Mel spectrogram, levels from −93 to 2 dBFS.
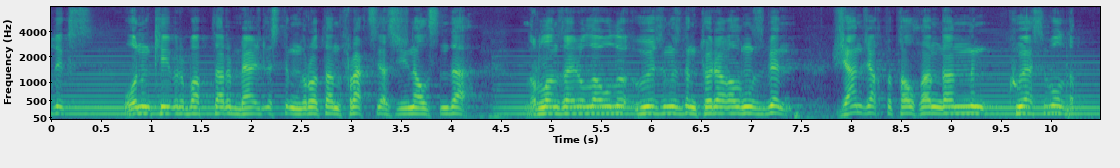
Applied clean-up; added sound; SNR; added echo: none; Bowed string instrument; 12 dB; none.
